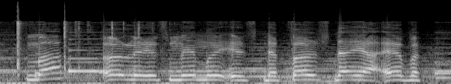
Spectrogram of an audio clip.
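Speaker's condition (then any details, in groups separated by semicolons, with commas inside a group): Cerebral palsy; born premature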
